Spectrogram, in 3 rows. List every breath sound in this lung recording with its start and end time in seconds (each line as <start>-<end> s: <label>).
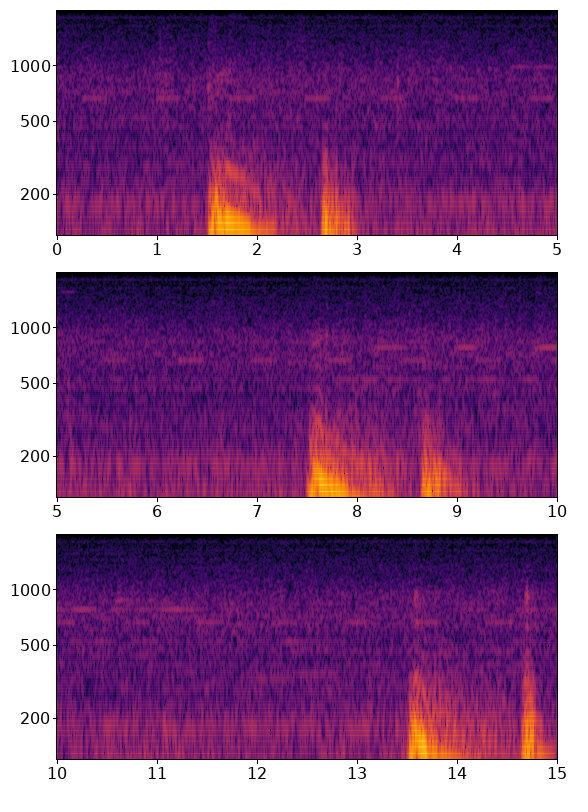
1.42-2.56 s: inhalation
1.42-2.56 s: crackles
2.56-3.24 s: exhalation
2.56-3.24 s: crackles
7.45-8.59 s: inhalation
7.45-8.59 s: crackles
8.61-9.28 s: exhalation
8.61-9.28 s: crackles
13.51-14.65 s: inhalation
13.51-14.65 s: crackles
14.65-15.00 s: exhalation
14.65-15.00 s: crackles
